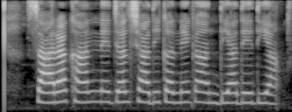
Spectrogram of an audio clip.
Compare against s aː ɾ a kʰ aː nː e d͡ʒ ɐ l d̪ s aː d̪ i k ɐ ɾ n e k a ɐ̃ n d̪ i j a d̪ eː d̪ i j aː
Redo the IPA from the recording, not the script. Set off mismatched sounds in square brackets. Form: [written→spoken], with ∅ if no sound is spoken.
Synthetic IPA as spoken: s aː ɾ a kʰ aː nː e d͡ʒ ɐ l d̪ [s→ʃ] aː d̪ i k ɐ ɾ n e k a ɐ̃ n d̪ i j a d̪ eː d̪ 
